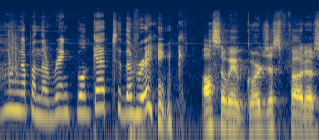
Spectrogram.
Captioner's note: laughing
